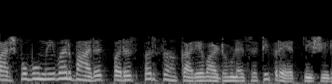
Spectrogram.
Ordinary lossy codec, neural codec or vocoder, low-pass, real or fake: AAC, 32 kbps; none; 3.6 kHz; real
